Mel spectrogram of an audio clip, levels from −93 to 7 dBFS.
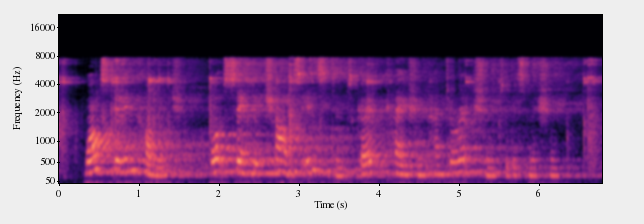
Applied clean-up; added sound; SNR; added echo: none; Chink, clink; 14 dB; reverberation time 2.4 s.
